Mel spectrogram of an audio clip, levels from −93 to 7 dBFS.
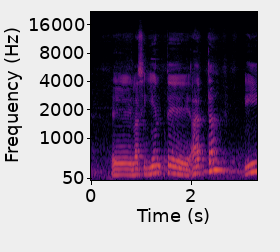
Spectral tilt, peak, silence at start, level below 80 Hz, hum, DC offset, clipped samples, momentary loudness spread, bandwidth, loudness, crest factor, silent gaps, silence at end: -6.5 dB/octave; -26 dBFS; 0 s; -74 dBFS; none; under 0.1%; under 0.1%; 7 LU; 19 kHz; -41 LUFS; 14 dB; none; 0 s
